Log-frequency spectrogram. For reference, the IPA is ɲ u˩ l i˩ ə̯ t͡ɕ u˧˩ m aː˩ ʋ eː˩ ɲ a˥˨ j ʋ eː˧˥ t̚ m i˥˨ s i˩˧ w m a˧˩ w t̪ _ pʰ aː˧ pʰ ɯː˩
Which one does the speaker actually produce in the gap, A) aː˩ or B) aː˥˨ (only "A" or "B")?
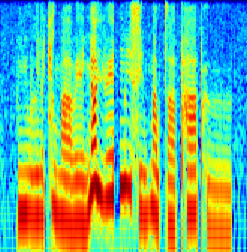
A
